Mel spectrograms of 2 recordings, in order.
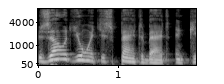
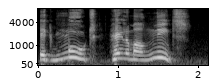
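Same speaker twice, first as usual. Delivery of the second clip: high, indignant, angry yelled outburst; 8 semitones higher, 4 dB louder than usual. The little porter answers Pluk, shouting. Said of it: "Hij schreeuwde".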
